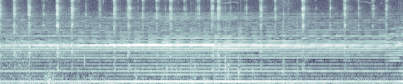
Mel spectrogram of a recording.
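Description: Cordless electric hair clippers running with a steady buzz, cutting hair up the side and back of the head, with faint ticks as they bite into the hair.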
